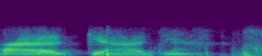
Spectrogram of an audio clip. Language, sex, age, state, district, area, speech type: Odia, female, 30-45, Odisha, Ganjam, urban, conversation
